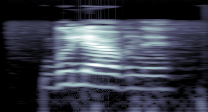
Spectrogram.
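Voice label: "былявны", Komi-Zyrian, female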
